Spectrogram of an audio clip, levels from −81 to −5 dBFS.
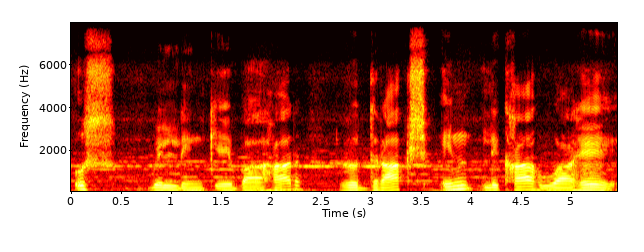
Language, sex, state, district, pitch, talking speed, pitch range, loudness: Hindi, male, Madhya Pradesh, Dhar, 115 Hz, 100 wpm, 105-140 Hz, -17 LUFS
